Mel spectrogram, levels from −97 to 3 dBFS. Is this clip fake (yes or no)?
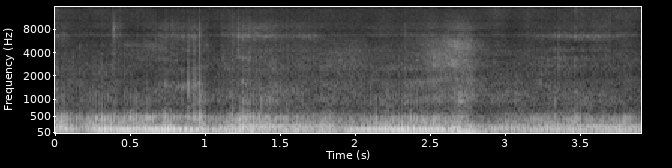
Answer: yes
